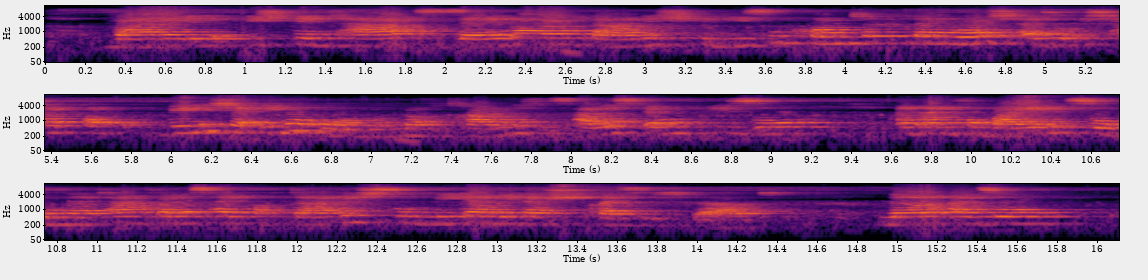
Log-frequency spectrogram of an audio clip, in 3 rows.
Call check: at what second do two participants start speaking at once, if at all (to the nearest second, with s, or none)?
none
